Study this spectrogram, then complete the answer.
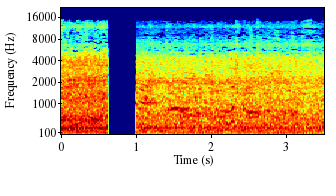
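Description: A crowd of young people chatter outdoors.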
